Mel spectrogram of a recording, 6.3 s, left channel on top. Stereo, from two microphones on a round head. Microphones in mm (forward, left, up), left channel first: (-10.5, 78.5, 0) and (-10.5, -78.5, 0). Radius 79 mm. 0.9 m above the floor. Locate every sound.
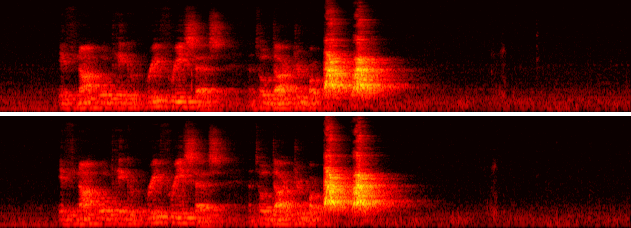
0.6 s a man speaking: 10° right (ahead or behind), 1.5 m
3.2 s a dog barking: 30° right (ahead or behind), 0.7 m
